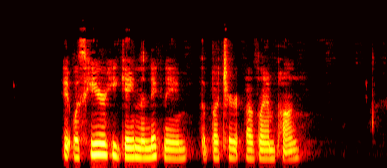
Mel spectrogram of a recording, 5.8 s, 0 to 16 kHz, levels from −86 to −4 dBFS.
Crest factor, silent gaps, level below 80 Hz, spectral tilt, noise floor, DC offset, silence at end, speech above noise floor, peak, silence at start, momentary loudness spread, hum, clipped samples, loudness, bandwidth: 18 dB; none; -72 dBFS; -6 dB/octave; -76 dBFS; under 0.1%; 1.35 s; 54 dB; -6 dBFS; 0.95 s; 14 LU; none; under 0.1%; -23 LUFS; 7.6 kHz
